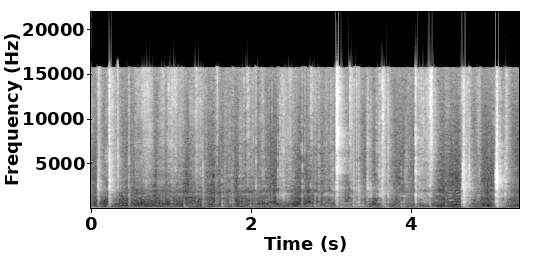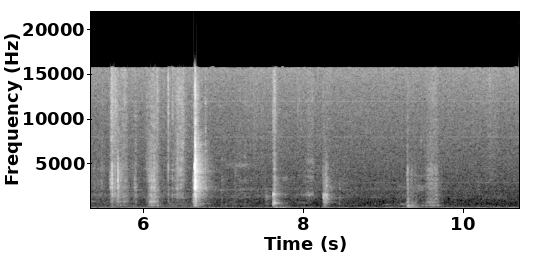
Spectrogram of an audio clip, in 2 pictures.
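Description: Paper cards rustle and tap softly on a wooden table.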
